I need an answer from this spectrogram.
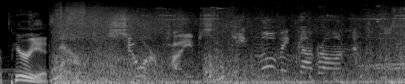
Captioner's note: characters fighting; upbeat music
